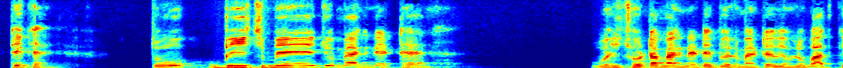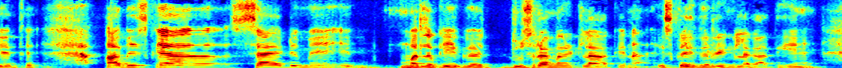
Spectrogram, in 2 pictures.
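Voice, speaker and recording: A man teaching an online class on magnet therapy, patiently repeating key terms and directing a student. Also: sits high. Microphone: video call. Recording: dull lo-fi call audio.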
